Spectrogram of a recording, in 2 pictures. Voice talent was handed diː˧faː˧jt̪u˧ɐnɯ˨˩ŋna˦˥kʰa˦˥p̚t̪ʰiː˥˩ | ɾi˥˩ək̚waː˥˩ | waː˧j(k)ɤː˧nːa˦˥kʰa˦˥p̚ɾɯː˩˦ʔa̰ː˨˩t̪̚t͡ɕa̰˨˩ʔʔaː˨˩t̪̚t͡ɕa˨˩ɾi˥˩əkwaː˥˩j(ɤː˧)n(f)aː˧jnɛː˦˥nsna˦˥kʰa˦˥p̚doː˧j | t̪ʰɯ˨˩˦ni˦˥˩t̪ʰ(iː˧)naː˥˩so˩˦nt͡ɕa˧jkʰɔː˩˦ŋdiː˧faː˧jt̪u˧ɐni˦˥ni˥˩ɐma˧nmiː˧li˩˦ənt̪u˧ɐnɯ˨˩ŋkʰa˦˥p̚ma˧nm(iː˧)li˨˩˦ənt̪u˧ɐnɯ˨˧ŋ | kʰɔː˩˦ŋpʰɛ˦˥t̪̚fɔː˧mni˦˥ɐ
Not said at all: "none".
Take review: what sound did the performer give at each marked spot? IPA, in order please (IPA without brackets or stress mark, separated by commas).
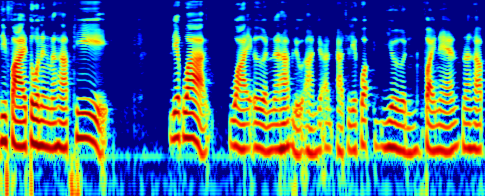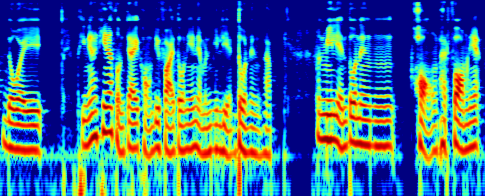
ʔ, ɤː˧, f, iː˥˩, iː˧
